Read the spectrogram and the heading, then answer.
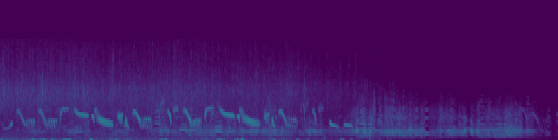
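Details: Geese flying from feeding fields to a lake for the day at a migration stopover in Khakassia; sharp, upward-flicking yelps in rapid overlapping series, easing into a softer distant murmur of calls toward the end.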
